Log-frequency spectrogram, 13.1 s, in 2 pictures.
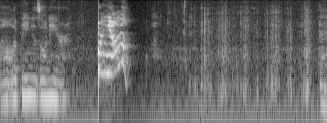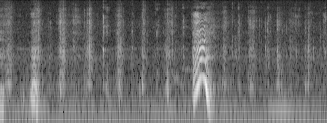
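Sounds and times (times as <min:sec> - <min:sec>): chewing and crunching salad: 0:03.0 - 0:13.0
person humming mm: 0:06.4 - 0:07.4, 0:10.2 - 0:10.9.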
